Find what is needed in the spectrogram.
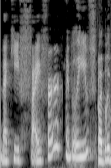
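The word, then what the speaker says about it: Mekhi Phifer: to pronounce his name mecky Fifer I believe I believe it's Michelle Fifer Daniel it is not Michelle Fifer m e k hi I mecky Fifer okay and it turns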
